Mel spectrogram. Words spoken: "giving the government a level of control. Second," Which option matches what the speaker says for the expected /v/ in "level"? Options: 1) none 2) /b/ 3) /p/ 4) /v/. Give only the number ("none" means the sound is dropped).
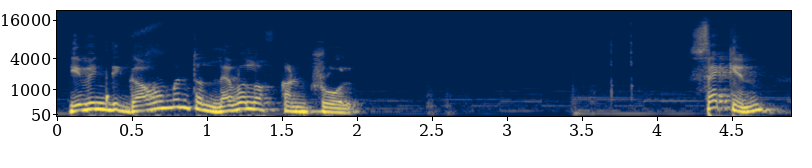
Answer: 4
